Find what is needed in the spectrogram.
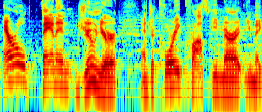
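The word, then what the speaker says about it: Croskey-Merritt: Oh, they did just because nobody wanted to call him Ja'Cory Krosky-Merritt. Like, I still see people who call it Crossley or Crosty. Like, they still are getting the last name wrong.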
